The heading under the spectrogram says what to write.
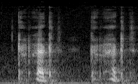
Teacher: So the second syllable is stressed. Why? Because it contains what? It contains the vowel with coda.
